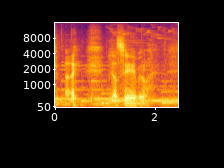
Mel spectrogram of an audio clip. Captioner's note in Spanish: Risas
